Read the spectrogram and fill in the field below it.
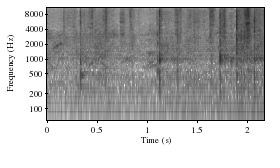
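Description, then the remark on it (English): Pickleball paddles strike a ball in a quick series of sharp, hollow pops at uneven intervals, with a faint murmur of background voices throughout. “But y'all are loud and people are getting mad about it.”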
